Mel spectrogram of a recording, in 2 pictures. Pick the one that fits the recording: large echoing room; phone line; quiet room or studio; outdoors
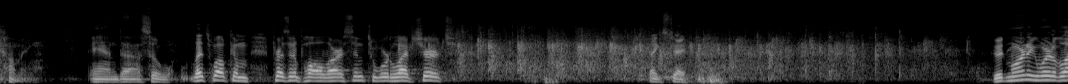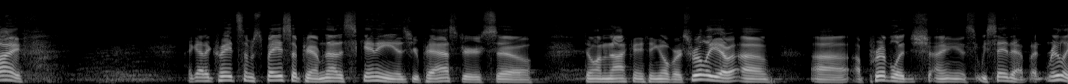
large echoing room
